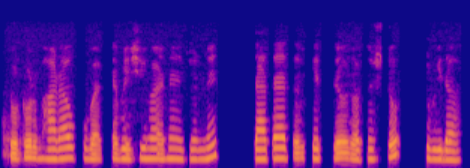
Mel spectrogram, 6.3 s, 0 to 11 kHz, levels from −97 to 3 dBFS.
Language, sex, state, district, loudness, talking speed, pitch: Bengali, female, West Bengal, North 24 Parganas, -28 LUFS, 125 wpm, 185 Hz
